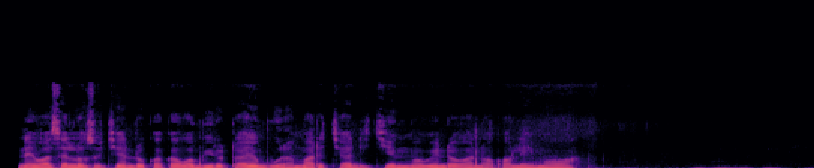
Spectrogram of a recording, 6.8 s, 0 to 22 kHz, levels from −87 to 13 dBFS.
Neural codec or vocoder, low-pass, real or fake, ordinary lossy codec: vocoder, 44.1 kHz, 128 mel bands every 256 samples, BigVGAN v2; 14.4 kHz; fake; MP3, 48 kbps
